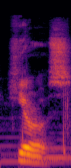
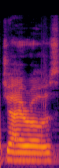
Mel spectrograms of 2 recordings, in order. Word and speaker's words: gyros: the butcher um today i'm making greek style heroes not gyros not gyros it's pronounced hero the g uh y is sort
